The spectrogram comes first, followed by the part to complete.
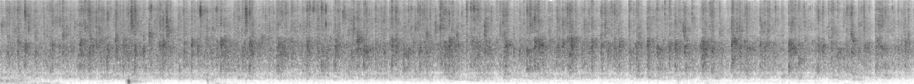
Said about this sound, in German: Äh, ich glaube, es ist vielleicht ein kleiner Applaus hier von äh, können alle.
